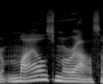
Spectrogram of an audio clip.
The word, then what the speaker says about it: Miles Morales: There's a new Superman character, Miles Morales.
